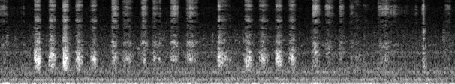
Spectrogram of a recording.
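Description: A wooden coloured pencil scratches and rubs across a paper colouring book page resting on a wooden table, in steady colouring strokes. The quiet strokes come as a rapid, slightly uneven series of soft, bright scratches, each fading almost at once, over a faint low background hum.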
